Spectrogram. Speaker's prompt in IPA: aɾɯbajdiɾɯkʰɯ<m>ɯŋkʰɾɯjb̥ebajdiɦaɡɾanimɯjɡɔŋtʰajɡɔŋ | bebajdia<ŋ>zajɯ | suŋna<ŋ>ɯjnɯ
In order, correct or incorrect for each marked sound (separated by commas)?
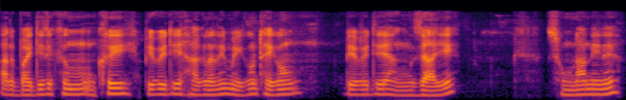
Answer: correct, correct, incorrect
